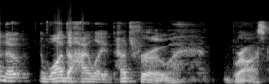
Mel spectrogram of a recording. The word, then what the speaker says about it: Petrobras: I wanted to highlight Petro Bros I always want to say Petro boss Petro Bros as I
